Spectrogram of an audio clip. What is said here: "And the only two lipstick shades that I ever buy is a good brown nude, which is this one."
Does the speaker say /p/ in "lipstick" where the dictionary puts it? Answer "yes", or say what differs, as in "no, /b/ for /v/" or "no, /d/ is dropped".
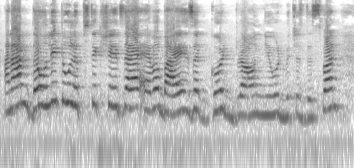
yes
